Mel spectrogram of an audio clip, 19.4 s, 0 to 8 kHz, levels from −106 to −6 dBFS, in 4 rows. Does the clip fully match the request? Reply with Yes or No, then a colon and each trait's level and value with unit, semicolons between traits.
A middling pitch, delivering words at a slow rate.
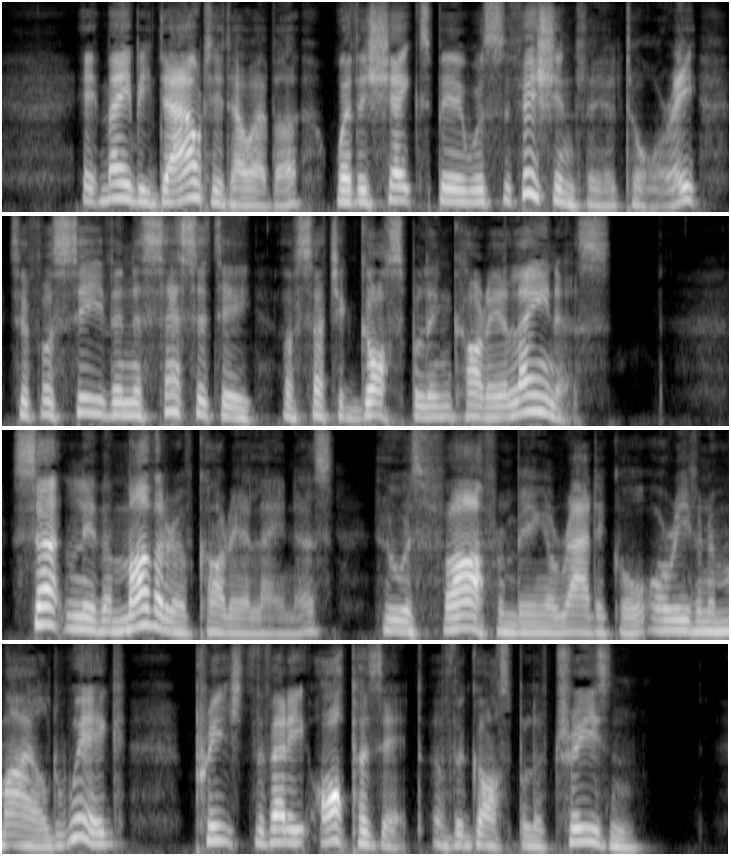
No: medium, 155 Hz; average, 145 wpm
